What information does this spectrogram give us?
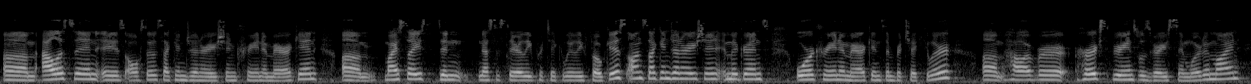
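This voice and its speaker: A woman's voice: medium pitch, fast, hardly any pauses, a little mellow. Young woman from socal giving a thesis talk, lots of um and like, casual. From Southern California. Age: 20s. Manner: casual, many ums and likes. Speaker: student presenter. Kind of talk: thesis presentation to a live audience.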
